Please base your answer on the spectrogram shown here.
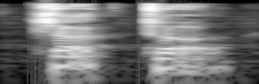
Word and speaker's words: Choctaw: tribes: Cherokee, Choctaw, Chickasaw, that's Choctaw. The pronunciation is a little different than the spelling.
